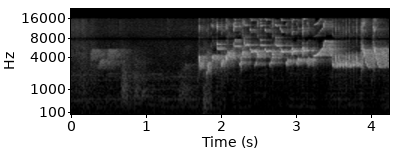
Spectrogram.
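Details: European goldfinch song: faint soft notes, then an abrupt, sustained run of high, jangling twitters and rapid liquid trills.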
